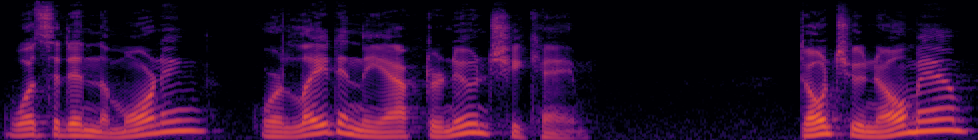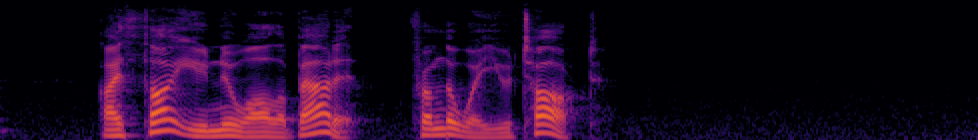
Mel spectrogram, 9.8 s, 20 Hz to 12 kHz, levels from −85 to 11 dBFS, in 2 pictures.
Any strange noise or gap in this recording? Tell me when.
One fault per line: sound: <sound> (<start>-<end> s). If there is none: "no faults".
no faults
